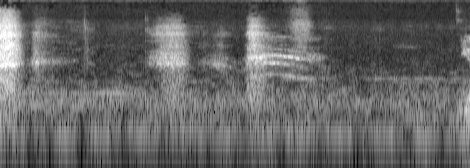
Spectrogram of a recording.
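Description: A house cat gives several short meows close by, drawn-out cries with pauses between them, over a quiet room.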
